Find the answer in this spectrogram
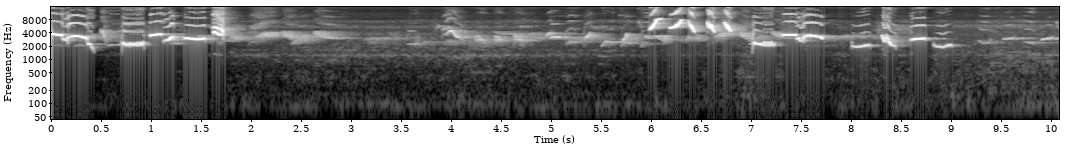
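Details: Oriental magpie-robin (kacer) in daily training toward a long rolling song: a continuous flow of bright whistles and twittering phrases, loud runs alternating with softer warbling, notes sweeping up and down.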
